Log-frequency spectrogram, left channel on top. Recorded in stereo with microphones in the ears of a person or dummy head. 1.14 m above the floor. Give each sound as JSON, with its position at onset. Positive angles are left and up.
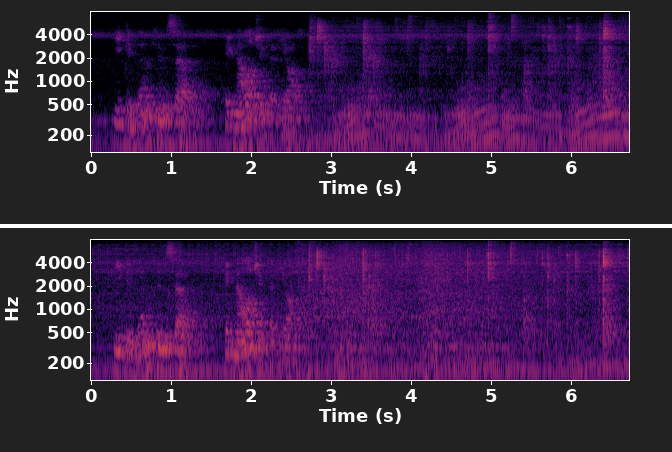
{"t": 0.3, "sound": "a man speaking", "side_deg": -50, "distance_m": 1.3}
{"t": 2.7, "sound": "frying", "side_deg": -70, "distance_m": 1.0}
